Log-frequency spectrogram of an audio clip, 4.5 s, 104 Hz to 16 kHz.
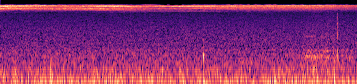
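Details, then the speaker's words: Milwaukee M18/M12 battery charger with a brand-new 3.0 battery fully seated, after unplugging two minutes to clear red-green flashing: faint steady high-pitched hiss while charging, no clicking or pulsing; normal charging sound, same on two other identical chargers. "everything that we've found shows that this is actually a normal sound"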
